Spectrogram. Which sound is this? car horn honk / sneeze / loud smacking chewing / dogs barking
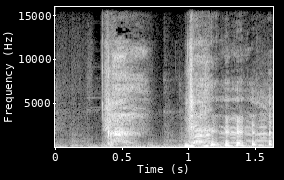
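sneeze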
